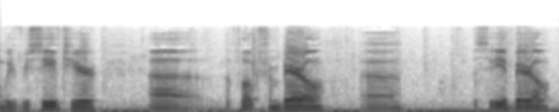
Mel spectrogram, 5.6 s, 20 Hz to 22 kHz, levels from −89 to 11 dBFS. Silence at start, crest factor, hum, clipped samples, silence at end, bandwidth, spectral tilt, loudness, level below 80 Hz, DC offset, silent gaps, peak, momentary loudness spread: 0 s; 16 dB; none; under 0.1%; 0 s; 8.6 kHz; -7 dB/octave; -17 LUFS; -30 dBFS; under 0.1%; none; -2 dBFS; 15 LU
